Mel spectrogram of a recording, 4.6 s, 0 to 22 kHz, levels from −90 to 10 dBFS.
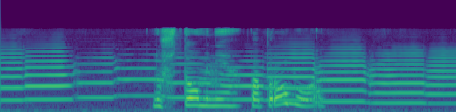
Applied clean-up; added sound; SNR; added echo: none; Trumpet; 3 dB; none.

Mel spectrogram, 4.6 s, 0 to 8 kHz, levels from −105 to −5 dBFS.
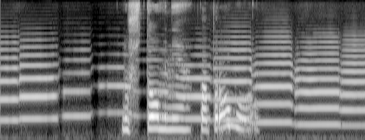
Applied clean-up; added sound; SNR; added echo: neural mask model RNNoise.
